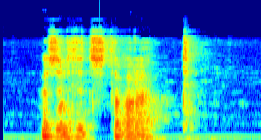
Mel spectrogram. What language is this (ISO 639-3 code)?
kab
